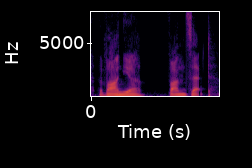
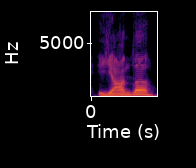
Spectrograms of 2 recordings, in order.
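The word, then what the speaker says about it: Iyanla Vanzant: Finney, and author and motivational speaker Vanya Vanzet. That's not correct. Ianya? I should have practiced that one. I think it's Iyanla.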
